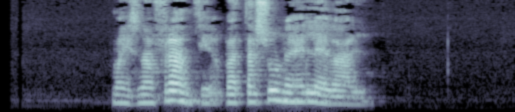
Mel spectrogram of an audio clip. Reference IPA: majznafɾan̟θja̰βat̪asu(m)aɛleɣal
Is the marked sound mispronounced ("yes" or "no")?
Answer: yes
